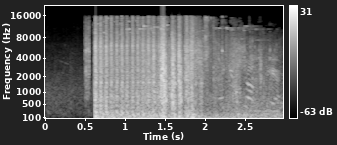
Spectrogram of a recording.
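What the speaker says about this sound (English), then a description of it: "Taking fire!" Rapid automatic gunfire in the Call of Duty: Modern Warfare video game bursts in suddenly and loudly, continuing as a dense, rattling stream of shots for several seconds.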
